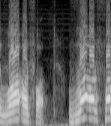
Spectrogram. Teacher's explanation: निचले होठ और ऊपर के दांतों से व और फ व और फ बोलते हैं तो आपका दांत और ओठ नीचे वाला ओठ दोनों सट है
